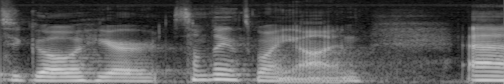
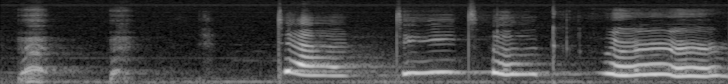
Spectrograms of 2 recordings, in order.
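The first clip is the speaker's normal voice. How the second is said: put-on very high, little tiny child voice. Retelling what the crying one answered, in a little tiny voice. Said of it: "it was like this little tiny voice".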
